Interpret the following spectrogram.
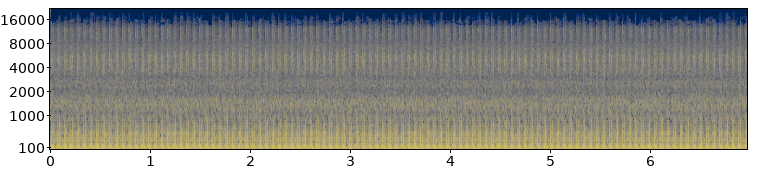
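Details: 2020 Kawasaki Ninja 650 ABS with newly installed Akrapovic exhaust: deep, steady burbling idle with even pulses and no misses or ticks; twin runs cleanly.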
